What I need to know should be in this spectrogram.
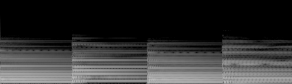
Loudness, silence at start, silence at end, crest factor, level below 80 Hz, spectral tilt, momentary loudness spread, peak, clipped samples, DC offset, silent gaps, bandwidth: -22 LUFS; 0 s; 0 s; 12 dB; -40 dBFS; -12.5 dB/octave; 5 LU; -8 dBFS; under 0.1%; under 0.1%; none; 4 kHz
